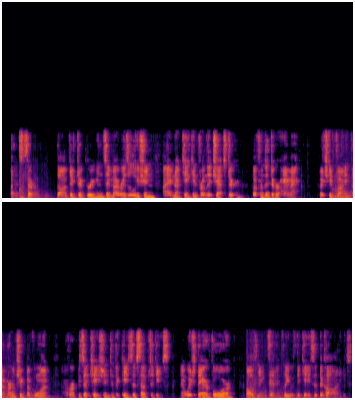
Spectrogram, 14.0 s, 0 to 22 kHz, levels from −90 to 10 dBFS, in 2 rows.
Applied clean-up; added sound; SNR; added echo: neural mask model DeepFilterNet 3.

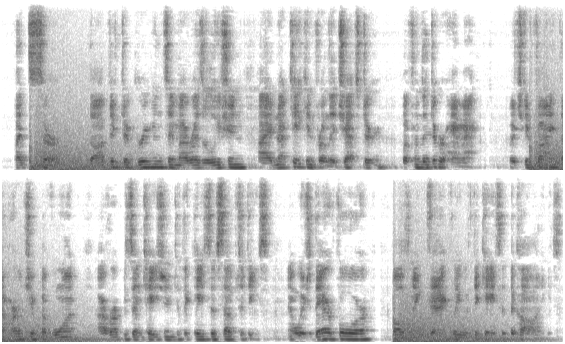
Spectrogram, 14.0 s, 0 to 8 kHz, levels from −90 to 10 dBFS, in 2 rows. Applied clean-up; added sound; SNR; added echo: none; Explosion; 5 dB; reverberation time 0.2 s.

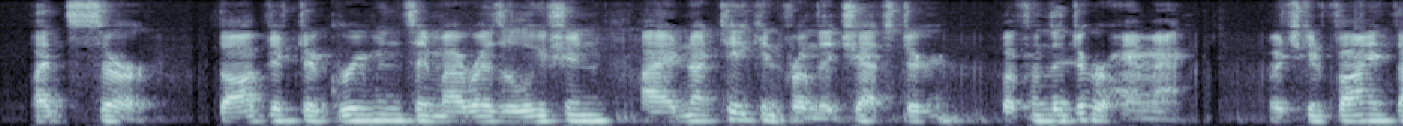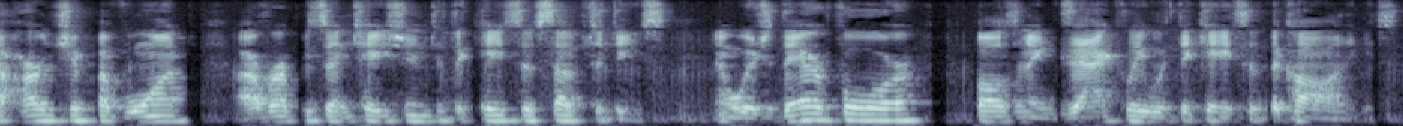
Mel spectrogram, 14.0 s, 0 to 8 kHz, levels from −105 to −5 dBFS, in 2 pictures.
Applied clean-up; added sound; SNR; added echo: none; none; none; none.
